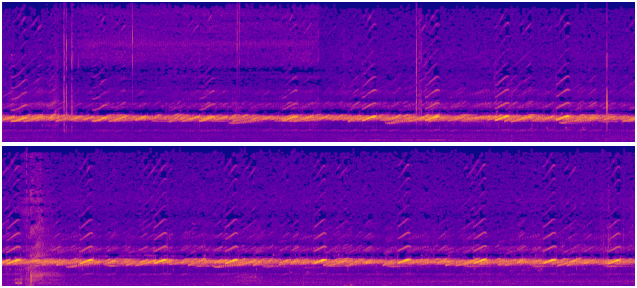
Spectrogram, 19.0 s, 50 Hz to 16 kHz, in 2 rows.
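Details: Spring peepers singing at a vernal pond in April 2020, a loud high-pitched chorus of repeated rising peeps, roughly one per second standing out, with a short swishing noise midway.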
